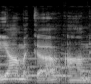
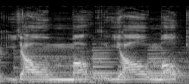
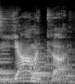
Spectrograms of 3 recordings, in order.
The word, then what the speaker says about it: yarmulke: yarmulke and tell you that is how you say yarmulke. It's not yarmulke or yalmulki or yalmilky. I've heard it a lot of different ways, but it is yarmulke.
